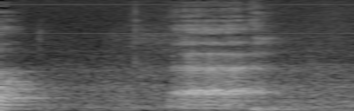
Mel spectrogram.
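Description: A man's brief low vocal sound about a second in, between spoken sentences.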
